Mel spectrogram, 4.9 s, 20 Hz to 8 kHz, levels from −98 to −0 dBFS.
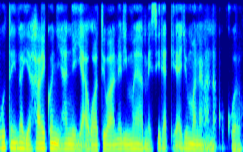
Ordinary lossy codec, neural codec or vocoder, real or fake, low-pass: none; codec, 24 kHz, 0.9 kbps, WavTokenizer, large speech release; fake; 7.2 kHz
